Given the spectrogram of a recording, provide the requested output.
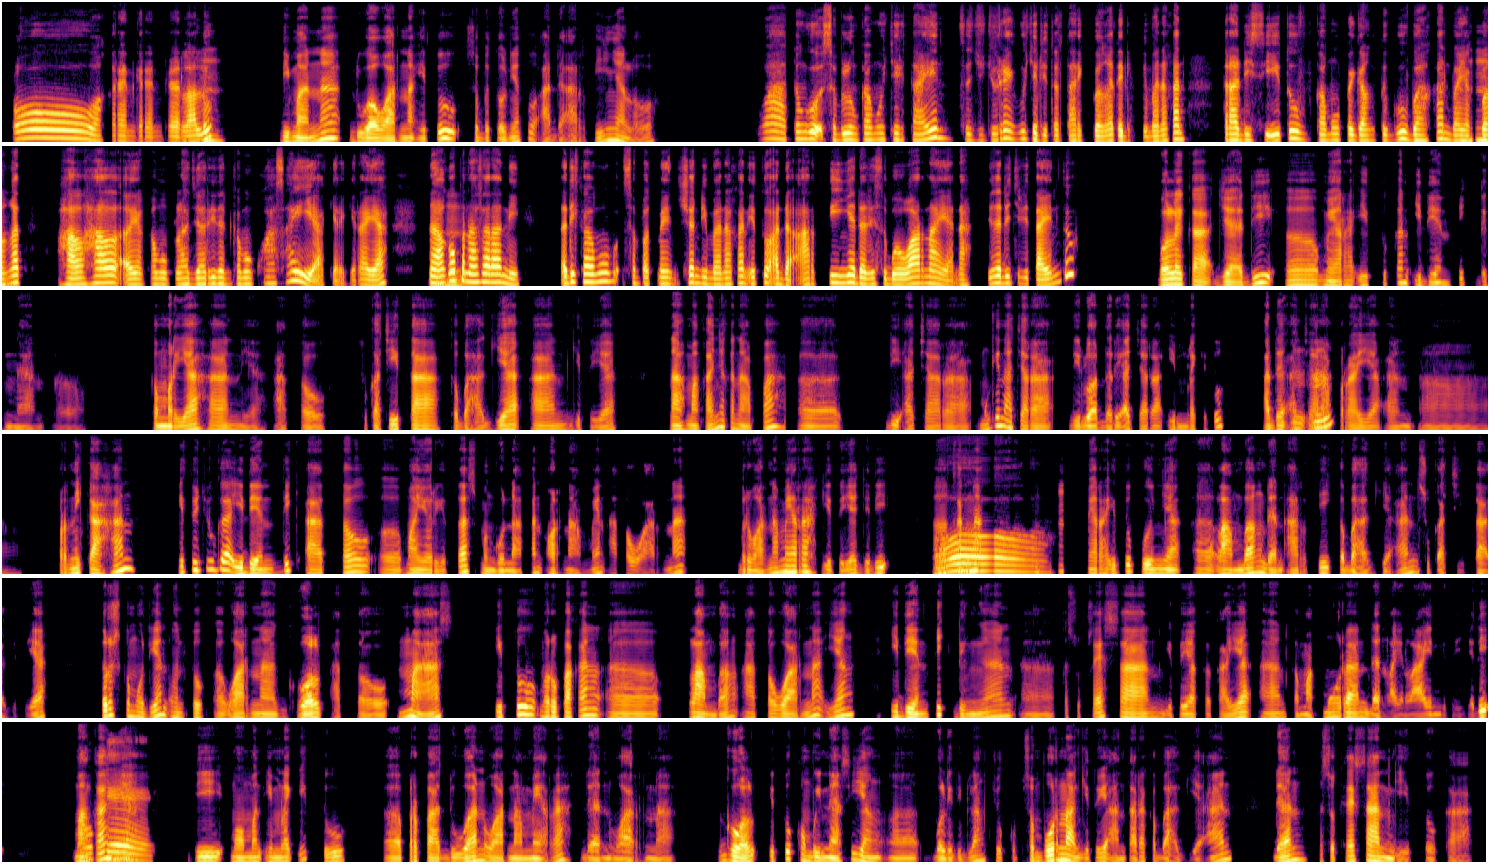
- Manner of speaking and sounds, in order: in English: "mention"; in English: "gold"; in English: "gold"
- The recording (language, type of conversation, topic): Indonesian, podcast, Ceritakan tradisi keluarga apa yang selalu membuat suasana rumah terasa hangat?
